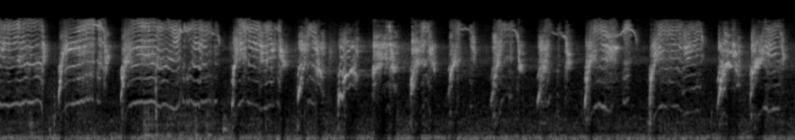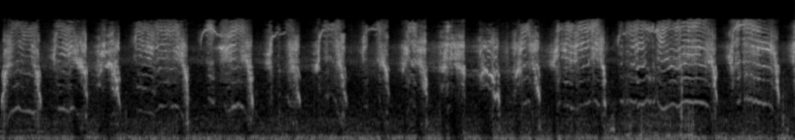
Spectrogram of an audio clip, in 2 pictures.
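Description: A baby monkey screams in shrill, wavering cries, repeated over and over in rapid bursts.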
